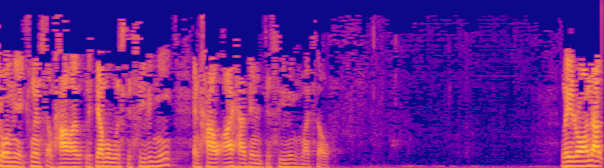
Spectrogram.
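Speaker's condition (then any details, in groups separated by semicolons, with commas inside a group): Cleft palate; congenital cleft palate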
